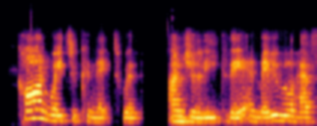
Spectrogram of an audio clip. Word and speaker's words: Angélique: Is it Angélique? Am I saying it correctly? Yes, Angélique. So you're very close. Angélique. Yes. Yes, because it's French.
